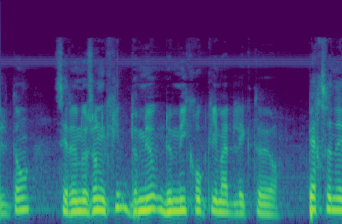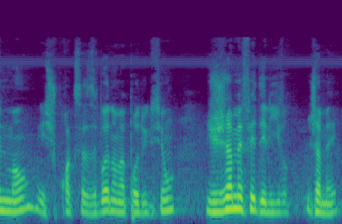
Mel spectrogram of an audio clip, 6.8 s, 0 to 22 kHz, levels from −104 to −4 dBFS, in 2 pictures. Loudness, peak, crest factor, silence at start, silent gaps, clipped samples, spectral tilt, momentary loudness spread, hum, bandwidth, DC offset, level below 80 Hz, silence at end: -26 LUFS; -6 dBFS; 20 dB; 0 s; none; under 0.1%; -8.5 dB/octave; 11 LU; none; 9 kHz; under 0.1%; -68 dBFS; 0.05 s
